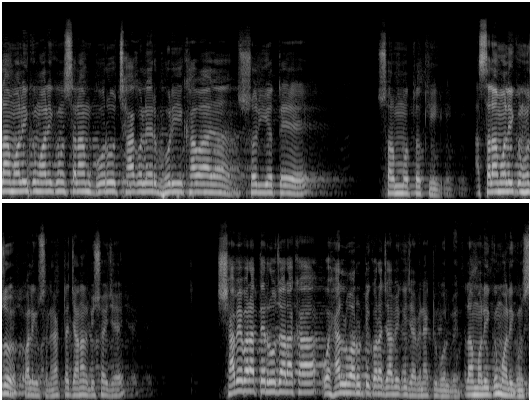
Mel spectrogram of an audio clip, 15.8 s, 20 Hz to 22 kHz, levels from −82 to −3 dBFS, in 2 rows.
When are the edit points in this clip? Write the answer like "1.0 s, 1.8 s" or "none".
7.2 s, 14.9 s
